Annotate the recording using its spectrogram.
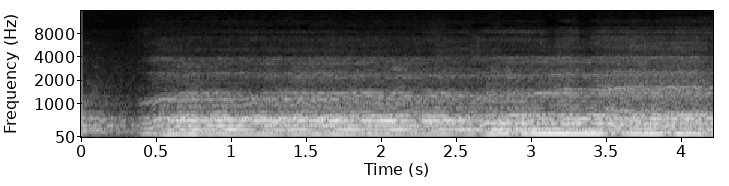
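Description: Ethiopian Orthodox liturgical chant (zema) sung by a group of men's voices into microphones, moving together on long held notes after a brief pause for breath near the start.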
